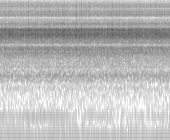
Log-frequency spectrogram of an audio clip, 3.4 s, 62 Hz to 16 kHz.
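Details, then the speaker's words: 3Doodler 3D pen on the fast feed setting, building a cube base: a thin, high, constant whir with no clicking or skipping. Normal extrusion. "As you can see, it is a bit faster, but I prefer slow because they have a little bit of time to think about it before I move on."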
